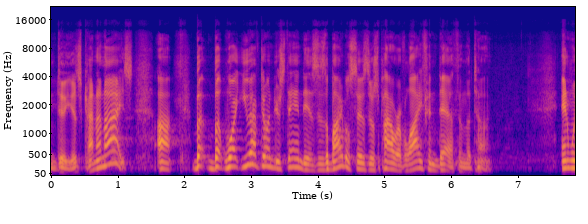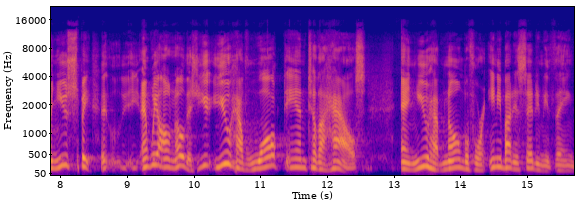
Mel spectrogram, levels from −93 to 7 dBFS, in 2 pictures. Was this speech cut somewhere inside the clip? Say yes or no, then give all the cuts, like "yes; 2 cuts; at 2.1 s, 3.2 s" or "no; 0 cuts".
no; 0 cuts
